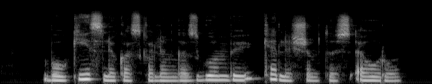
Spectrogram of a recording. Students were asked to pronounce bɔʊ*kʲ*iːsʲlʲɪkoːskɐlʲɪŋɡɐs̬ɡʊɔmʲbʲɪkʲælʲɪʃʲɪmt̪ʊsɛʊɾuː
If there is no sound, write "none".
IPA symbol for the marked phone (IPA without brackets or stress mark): kʲ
